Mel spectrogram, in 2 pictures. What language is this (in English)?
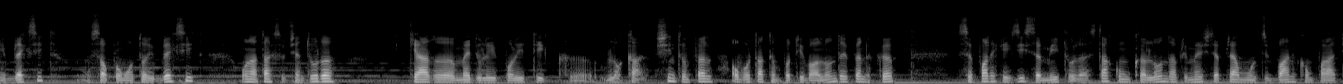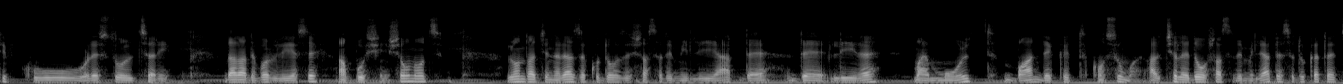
Romanian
